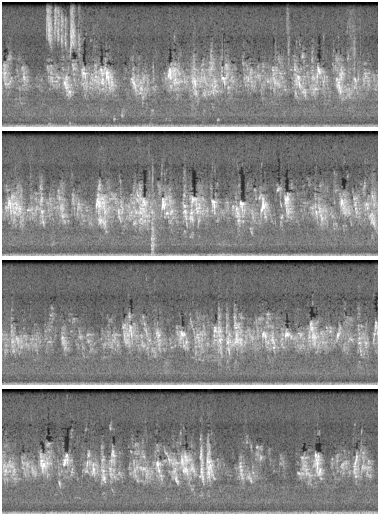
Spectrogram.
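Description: Small birds chirping and tweeting all through, many short high chirps overlapping, over a steady low background rumble.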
